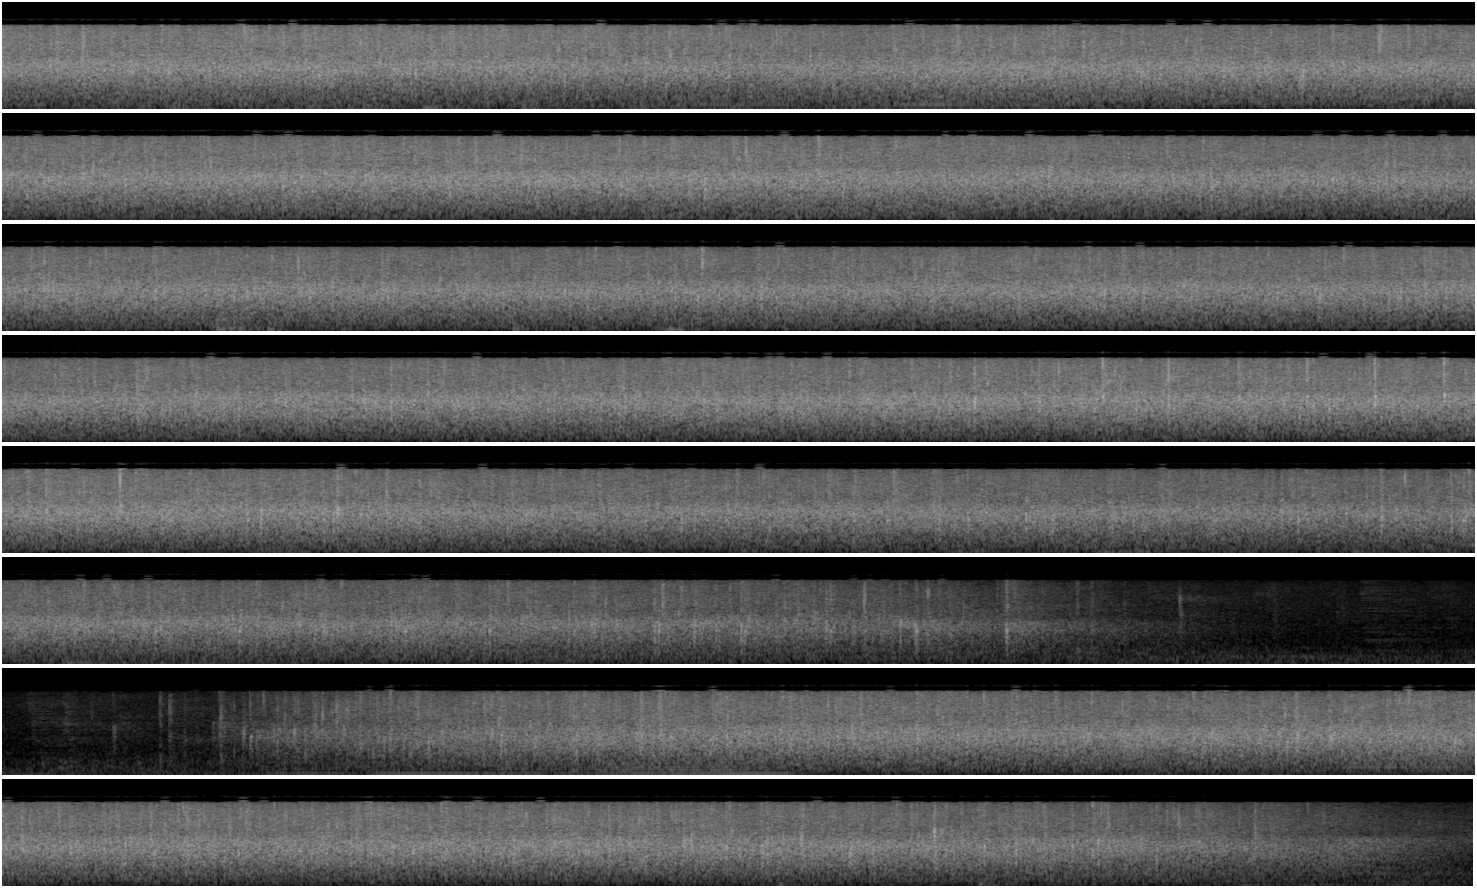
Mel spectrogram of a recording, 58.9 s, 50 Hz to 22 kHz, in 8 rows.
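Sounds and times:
audience applauding: 0.0s - 42.6s, 44.7s - 58.9s.

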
